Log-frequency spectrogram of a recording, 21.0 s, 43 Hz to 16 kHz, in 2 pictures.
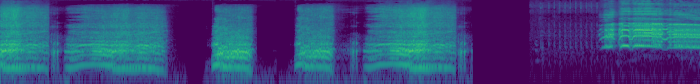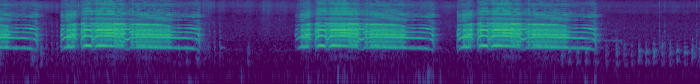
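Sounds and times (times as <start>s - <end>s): rooster crowing: 9.0s - 13.6s, 14.9s - 19.6s.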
